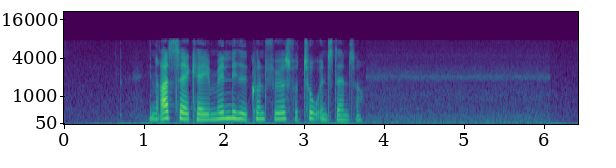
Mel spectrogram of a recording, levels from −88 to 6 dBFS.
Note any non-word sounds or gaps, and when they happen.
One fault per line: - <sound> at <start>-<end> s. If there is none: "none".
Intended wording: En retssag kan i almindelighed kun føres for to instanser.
none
